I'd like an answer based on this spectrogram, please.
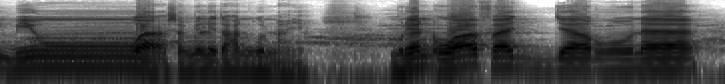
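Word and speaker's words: وَفَجَّرْنَا: Kemudian wa fajjarna, ra di sini tebal, jangan dibaca wa fajjarna tapi wa fajjar, wa fajjarna fiha.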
